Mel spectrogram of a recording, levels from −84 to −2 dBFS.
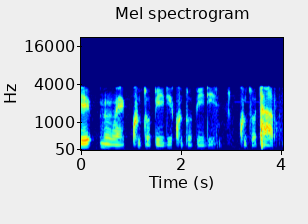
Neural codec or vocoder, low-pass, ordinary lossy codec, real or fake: none; 3.6 kHz; none; real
